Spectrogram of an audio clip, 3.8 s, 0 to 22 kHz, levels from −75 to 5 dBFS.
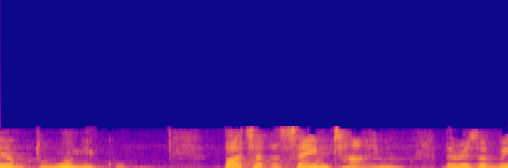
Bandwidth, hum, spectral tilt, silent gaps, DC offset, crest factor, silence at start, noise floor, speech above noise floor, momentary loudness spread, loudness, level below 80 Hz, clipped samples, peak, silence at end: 5.4 kHz; none; -6.5 dB/octave; none; under 0.1%; 14 dB; 0 s; -33 dBFS; 20 dB; 19 LU; -13 LUFS; -32 dBFS; under 0.1%; 0 dBFS; 0 s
